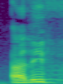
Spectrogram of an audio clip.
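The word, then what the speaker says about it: ألف: আলিফ একটু দ্রুত উচ্চারণ হবে। আলিফ এবং মুখ থেকে একটু হাওয়া বের হবে। বাতাসের মত বের হবে।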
